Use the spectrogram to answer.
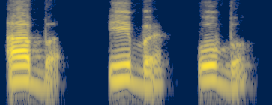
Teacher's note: দুই ঠোঁটের ভিজে অংশ মিলিত হয়ে বা উচ্চারিত হয়। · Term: বায়ের মাখরাজ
